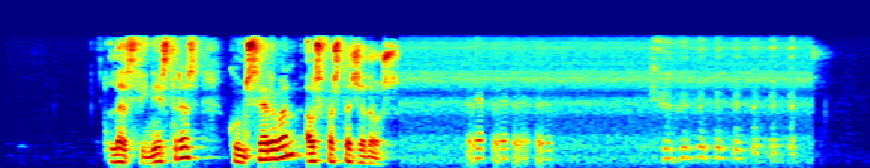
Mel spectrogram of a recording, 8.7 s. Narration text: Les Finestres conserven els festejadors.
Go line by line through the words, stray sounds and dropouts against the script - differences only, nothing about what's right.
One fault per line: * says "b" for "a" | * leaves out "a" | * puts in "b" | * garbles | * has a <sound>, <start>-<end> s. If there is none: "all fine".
* has a laugh, 4.7-5.5 s
* has a laugh, 6.5-8.0 s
